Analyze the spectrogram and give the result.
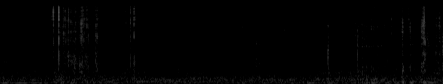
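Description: A utility knife blade shaves and scrapes curls off a solid green bar of soap held in one hand, with a blue piece nearby, and the flakes fall onto a plastic tablecloth. Quiet, bright, crisp scraping and crackling bursts come in short clusters over a faint hiss, strongest early on and again near the end.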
